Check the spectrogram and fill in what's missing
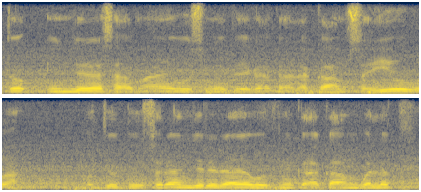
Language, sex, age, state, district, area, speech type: Hindi, male, 45-60, Uttar Pradesh, Lucknow, rural, spontaneous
